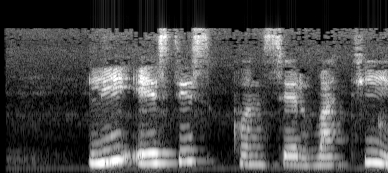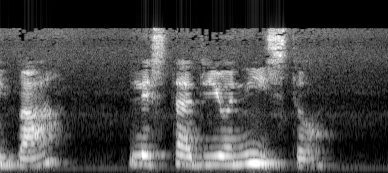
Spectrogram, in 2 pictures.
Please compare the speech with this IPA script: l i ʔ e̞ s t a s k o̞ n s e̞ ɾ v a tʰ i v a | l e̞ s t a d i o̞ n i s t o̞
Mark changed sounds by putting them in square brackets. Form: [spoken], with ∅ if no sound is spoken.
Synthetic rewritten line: l i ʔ e̞ s t [i] s k o̞ n s e̞ ɾ v a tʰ i v a | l e̞ s t a d i o̞ n i s t o̞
